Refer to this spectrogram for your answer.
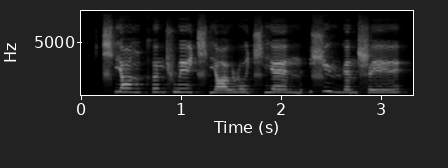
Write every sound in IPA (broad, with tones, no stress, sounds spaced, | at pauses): t͡ɕʰ j ɑ˥˨ ŋ kʰ ə˦ n ʂ w e˥˨ ɪ̯ t͡ɕʰ j ɑ˨˦ ʊ̯ ɻ o˧ ʊ̯ t͡ɕʰ j ɛ˥˨ n | ɕ y˥˨ m ɥ ɛ˩ n ʂ e˨˦ ɪ̯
